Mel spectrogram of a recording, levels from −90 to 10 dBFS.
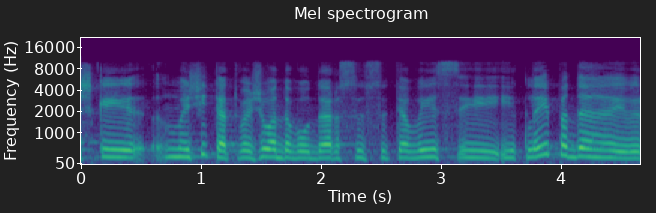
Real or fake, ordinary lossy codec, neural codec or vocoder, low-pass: real; MP3, 64 kbps; none; 9.9 kHz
